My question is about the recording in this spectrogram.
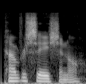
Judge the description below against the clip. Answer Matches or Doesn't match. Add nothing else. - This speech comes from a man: Matches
